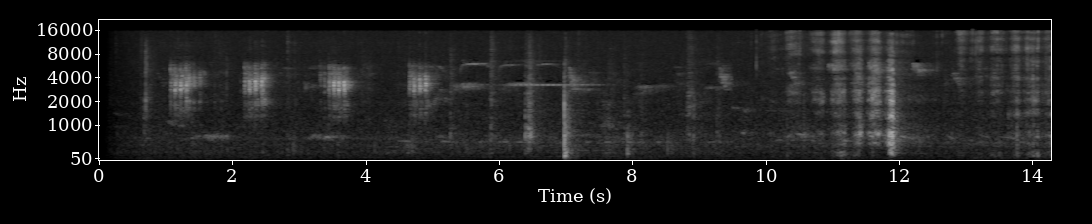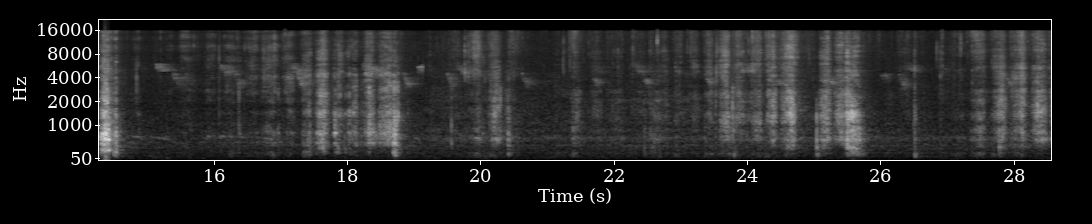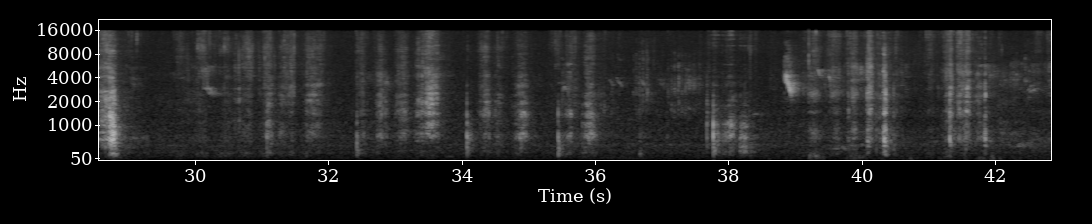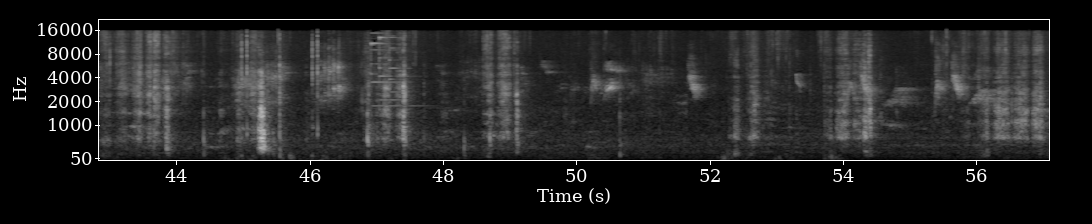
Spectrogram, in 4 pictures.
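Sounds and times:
bird calling: 0:04.6 - 0:13.6, 0:53.3 - 0:56.6.

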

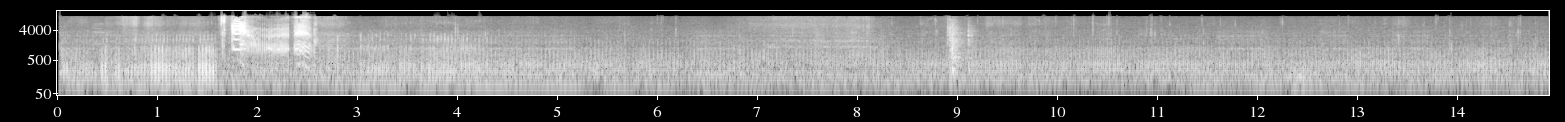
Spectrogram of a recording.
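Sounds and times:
cat purring: 0:00.0 - 0:14.9
cat high-pitched cries: 0:01.6 - 0:02.6.

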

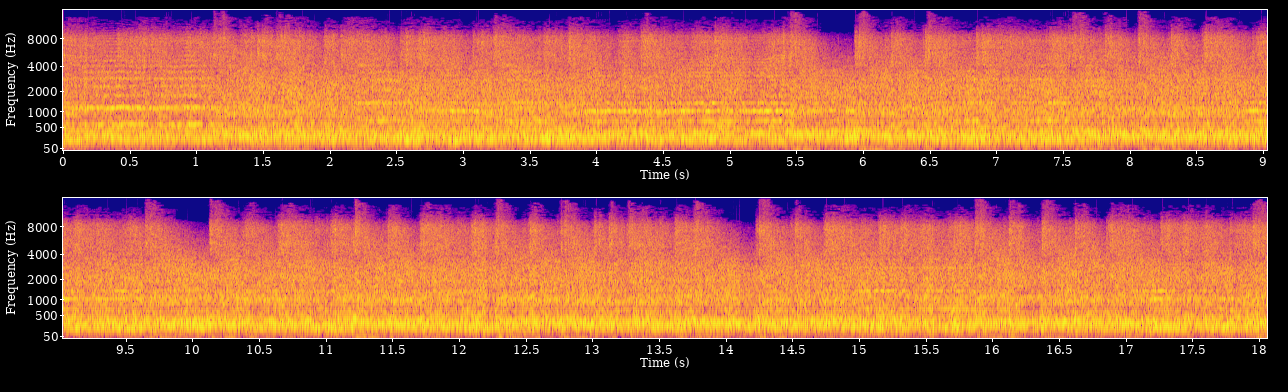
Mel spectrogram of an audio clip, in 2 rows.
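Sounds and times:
marching snare drums: 0:00.0 - 0:18.0.

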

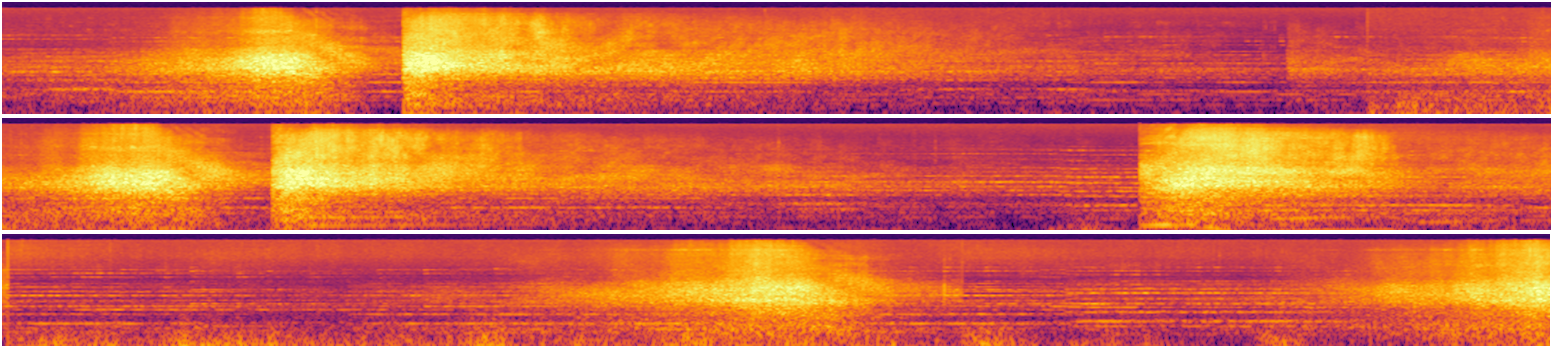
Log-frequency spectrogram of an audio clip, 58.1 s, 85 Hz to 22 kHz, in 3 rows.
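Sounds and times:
car driving past: 0:01.4 - 0:13.3, 0:16.1 - 0:30.4, 0:33.6 - 0:38.8, 0:45.0 - 0:50.8, 0:54.8 - 0:58.0.

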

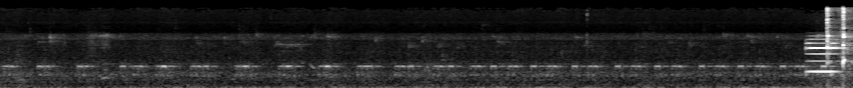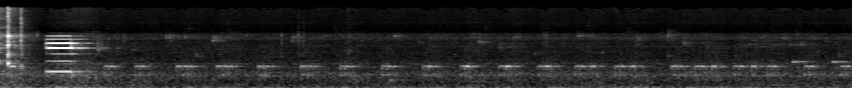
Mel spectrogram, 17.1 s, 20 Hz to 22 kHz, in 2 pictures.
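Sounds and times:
faint electronic beeping: 0:00.0 - 0:17.0
loud short electronic beeps: 0:08.0 - 0:09.5.

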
